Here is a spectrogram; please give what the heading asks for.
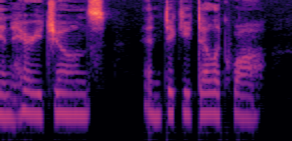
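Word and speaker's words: Delacroix: Harry Jones and Dicky delaqua the villagers pronounced his name Delroy eventually made a great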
